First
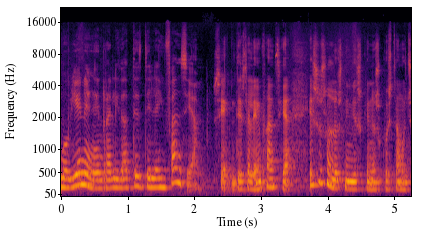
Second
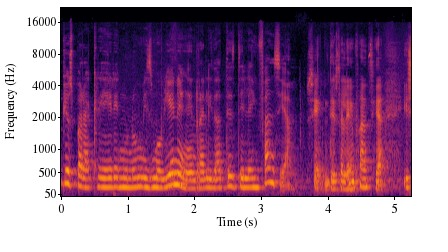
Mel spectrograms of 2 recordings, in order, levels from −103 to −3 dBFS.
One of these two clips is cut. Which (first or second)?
first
